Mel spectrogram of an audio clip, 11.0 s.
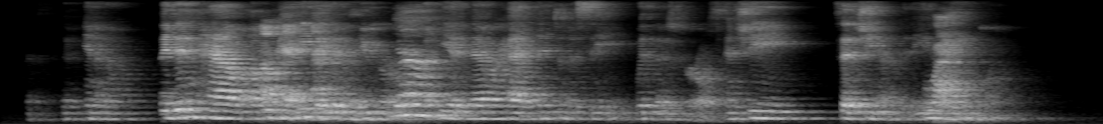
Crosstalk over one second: present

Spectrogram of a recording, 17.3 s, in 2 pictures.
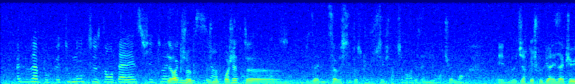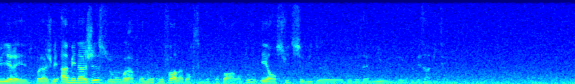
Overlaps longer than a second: present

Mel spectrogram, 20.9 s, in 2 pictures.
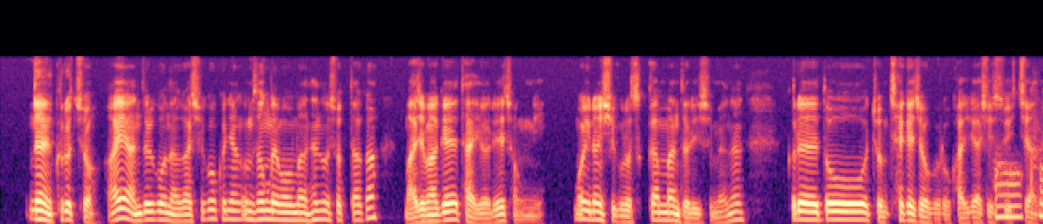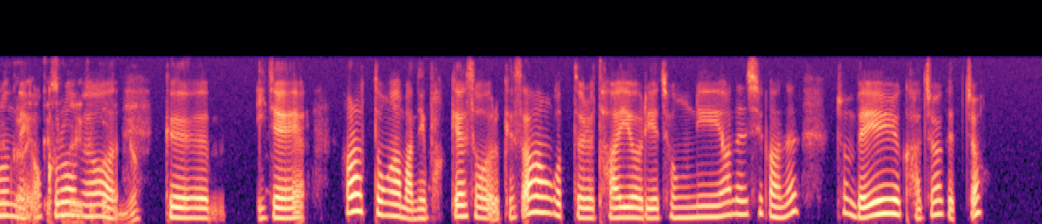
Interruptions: present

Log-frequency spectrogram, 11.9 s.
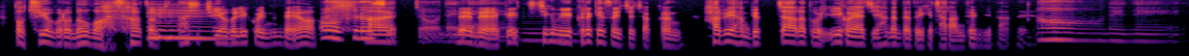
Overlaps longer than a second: present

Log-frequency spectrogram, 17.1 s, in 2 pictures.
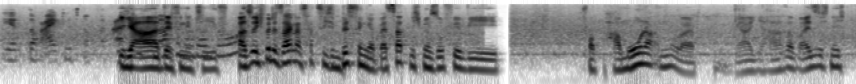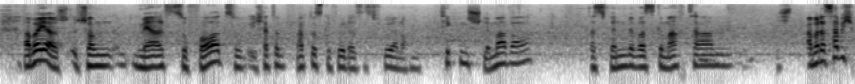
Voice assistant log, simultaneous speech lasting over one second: present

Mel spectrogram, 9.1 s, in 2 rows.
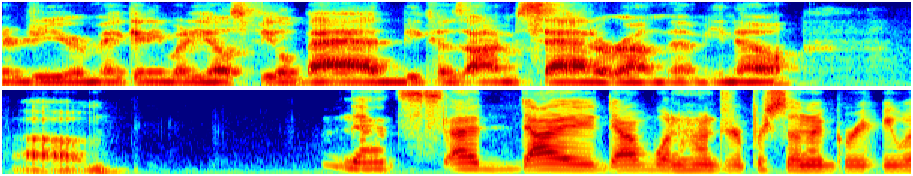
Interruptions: none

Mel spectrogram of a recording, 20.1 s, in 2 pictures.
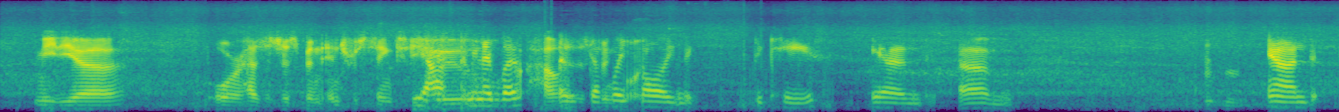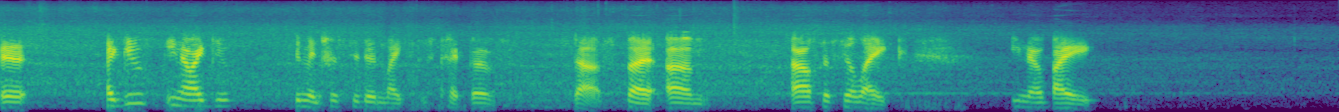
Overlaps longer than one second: present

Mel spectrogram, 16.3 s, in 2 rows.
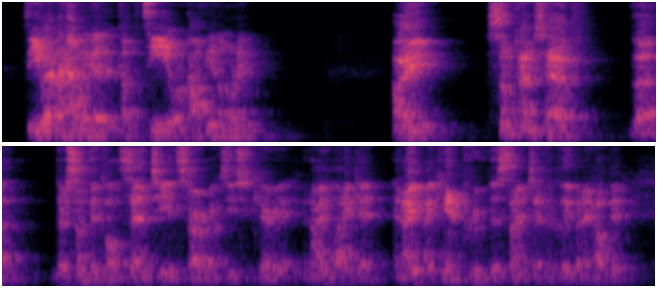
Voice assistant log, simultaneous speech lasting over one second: none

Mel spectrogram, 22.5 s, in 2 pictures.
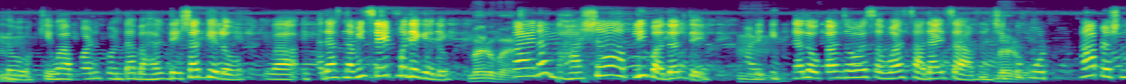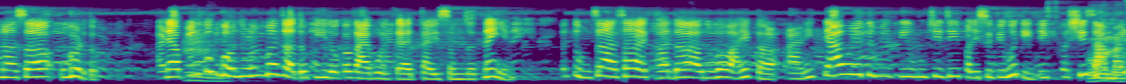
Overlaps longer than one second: none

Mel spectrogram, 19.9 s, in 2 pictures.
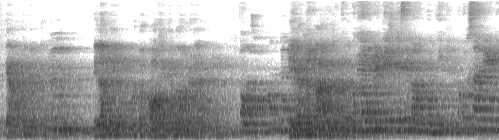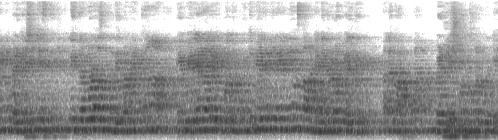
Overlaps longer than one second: none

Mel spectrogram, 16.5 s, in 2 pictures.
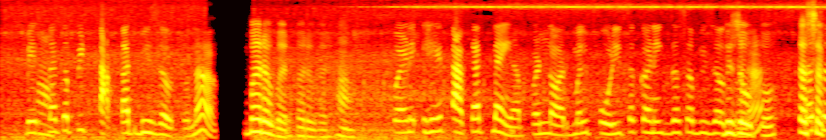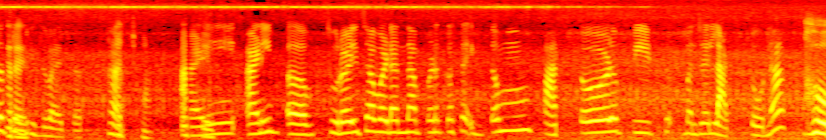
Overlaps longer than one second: none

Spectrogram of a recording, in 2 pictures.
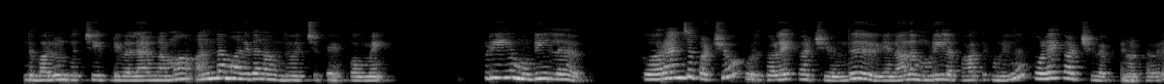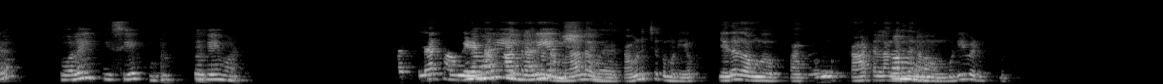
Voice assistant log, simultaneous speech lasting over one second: present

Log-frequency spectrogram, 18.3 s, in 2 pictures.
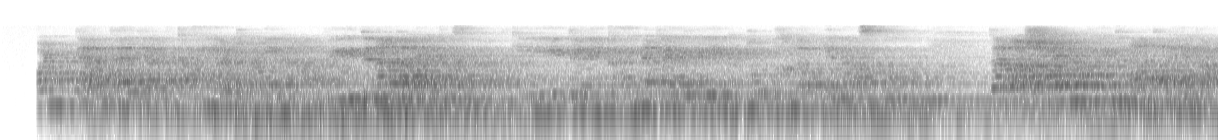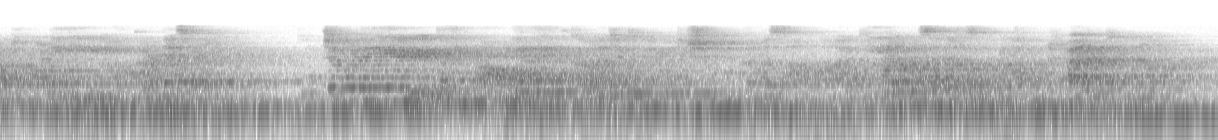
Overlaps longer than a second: present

